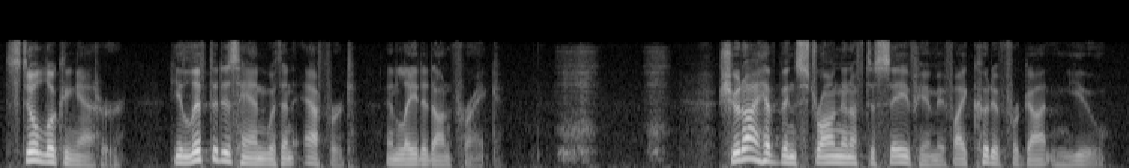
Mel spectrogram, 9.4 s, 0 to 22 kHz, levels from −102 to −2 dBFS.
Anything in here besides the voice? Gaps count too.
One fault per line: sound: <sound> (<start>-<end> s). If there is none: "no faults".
sound: sniff (4.6-5.6 s)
